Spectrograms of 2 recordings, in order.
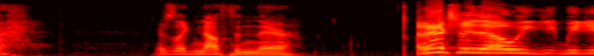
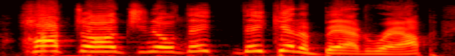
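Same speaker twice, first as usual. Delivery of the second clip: hot dog guy; 7 semitones higher, 3 dB louder than usual. Retold or imitated. Nursery guy pitches hot dogs.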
